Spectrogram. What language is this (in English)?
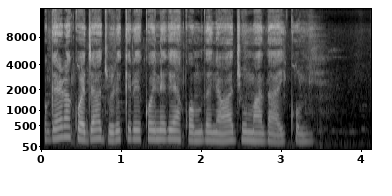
Kikuyu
